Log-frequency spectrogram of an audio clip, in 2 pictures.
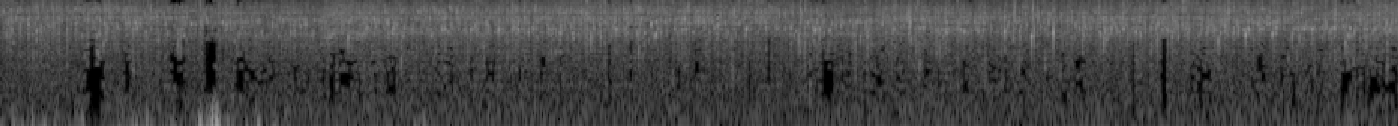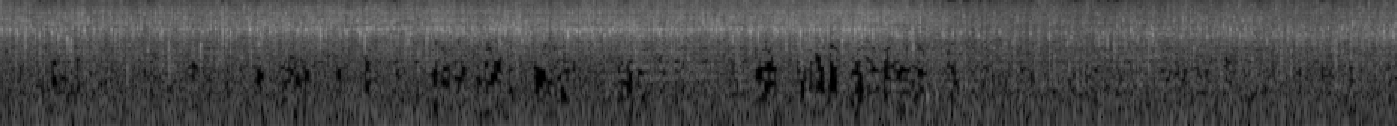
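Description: Fish frying over a wood fire: a steady sizzling hiss with a fine crackle throughout. A few low knocks in the first couple of seconds.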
